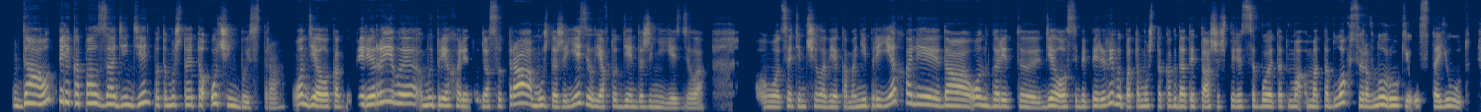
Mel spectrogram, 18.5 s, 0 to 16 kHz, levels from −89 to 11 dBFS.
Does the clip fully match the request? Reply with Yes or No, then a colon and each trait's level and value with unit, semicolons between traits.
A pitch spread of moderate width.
Yes: average, 4.8 semitones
